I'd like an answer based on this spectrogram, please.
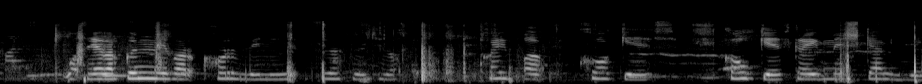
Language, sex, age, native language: Icelandic, male, 18-19, Icelandic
